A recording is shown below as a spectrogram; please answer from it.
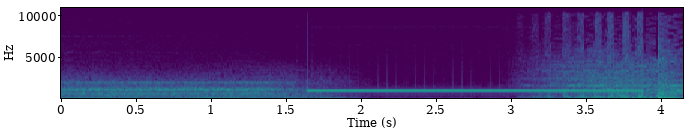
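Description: Background music dies away, then a single steady electronic beep tone sounds for about two seconds. A funky music track with drums starts under the beep near the end.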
